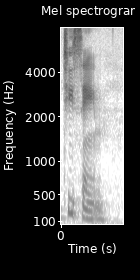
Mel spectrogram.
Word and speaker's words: tisane: How do you pronounce the word T-I-S-A-N-E? – T-Sane. – T-Sane. Okay, good.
